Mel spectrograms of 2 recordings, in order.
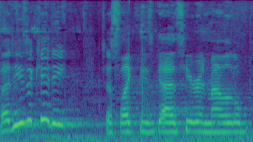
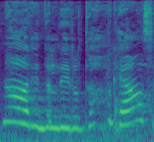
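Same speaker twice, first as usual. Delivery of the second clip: high, loud alarmed outburst; exclaiming in dismay; 13 semitones higher, 5 dB louder than usual. A narrator's reading. Kitten hears the bobolito is in the doghouse, alarmed exclamation. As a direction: cry out high in disbelief. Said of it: "exclaimed Shapi-, Skipito".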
